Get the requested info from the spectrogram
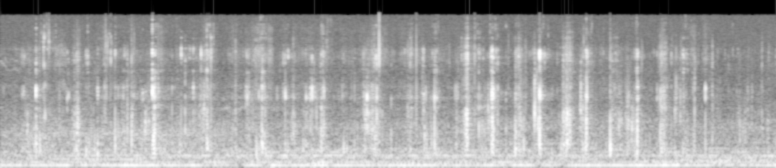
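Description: Close-miked chewing of a mouthful of sushi roll: irregular small wet clicks and soft crunches of the mouth and teeth, several a second.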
